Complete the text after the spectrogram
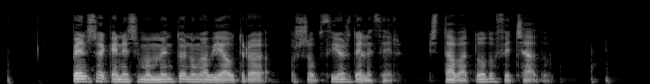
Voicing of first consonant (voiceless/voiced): voiceless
